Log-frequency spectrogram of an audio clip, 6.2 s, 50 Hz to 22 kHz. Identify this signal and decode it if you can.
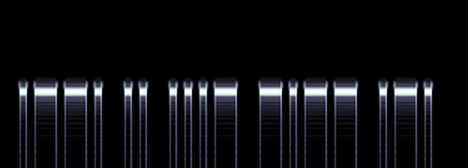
Morse code, heard as a keyed tone, about 12 wpm, 800 Hz. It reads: PIVYR
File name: Morse / ltr-12wpm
